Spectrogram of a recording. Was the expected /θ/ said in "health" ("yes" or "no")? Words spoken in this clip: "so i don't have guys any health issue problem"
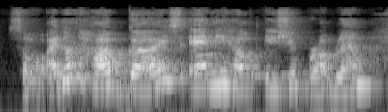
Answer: no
